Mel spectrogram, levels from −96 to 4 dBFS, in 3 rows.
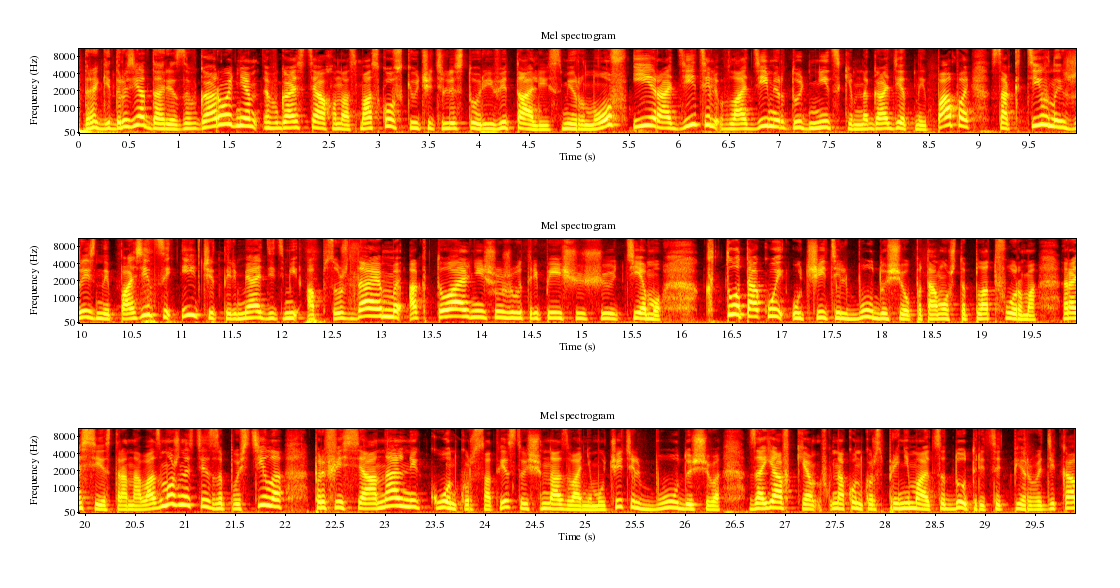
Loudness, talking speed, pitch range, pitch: -16 LUFS, 110 wpm, 185-245 Hz, 210 Hz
